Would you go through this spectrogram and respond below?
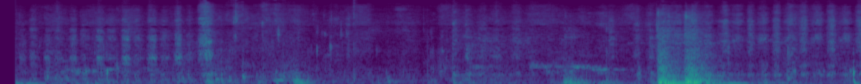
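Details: A Rottweiler mother pants steadily, several quick breaths each second in a loose rhythm. Toward the end comes a louder, breathy huff or snort, amid faint background rustling.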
